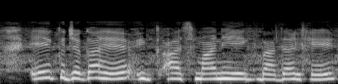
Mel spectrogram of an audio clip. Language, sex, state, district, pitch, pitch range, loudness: Hindi, female, Maharashtra, Mumbai Suburban, 260 Hz, 245-275 Hz, -12 LUFS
